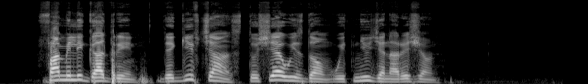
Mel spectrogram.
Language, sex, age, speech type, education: Nigerian Pidgin, male, 30-45, spontaneous, tertiary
